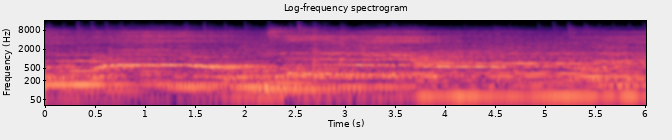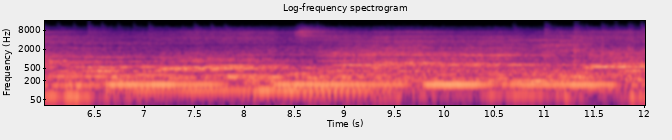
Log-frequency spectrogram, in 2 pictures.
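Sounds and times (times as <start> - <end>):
gospel singing with band: 0.0 - 12.0
long steady bass notes: 0.0 - 12.0.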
